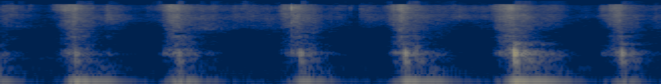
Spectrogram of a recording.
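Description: A knife chops through vegetables on a board for cashew chicken, six evenly spaced thuds about half a second apart, close and clear with no talking.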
